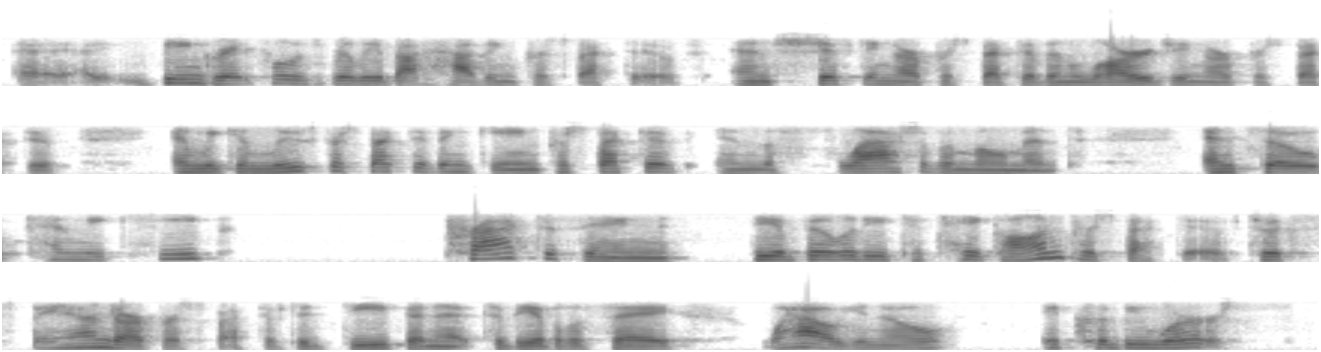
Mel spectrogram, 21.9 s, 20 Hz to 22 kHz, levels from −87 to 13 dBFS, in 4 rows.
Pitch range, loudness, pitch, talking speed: 130-165 Hz, -31 LUFS, 150 Hz, 165 wpm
